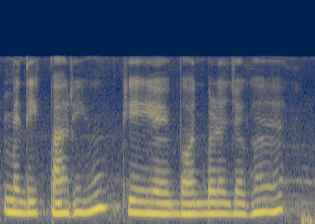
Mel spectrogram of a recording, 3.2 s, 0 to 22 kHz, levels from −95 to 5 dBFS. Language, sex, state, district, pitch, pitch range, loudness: Hindi, female, Chhattisgarh, Raipur, 205 Hz, 195-220 Hz, -13 LUFS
